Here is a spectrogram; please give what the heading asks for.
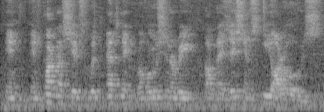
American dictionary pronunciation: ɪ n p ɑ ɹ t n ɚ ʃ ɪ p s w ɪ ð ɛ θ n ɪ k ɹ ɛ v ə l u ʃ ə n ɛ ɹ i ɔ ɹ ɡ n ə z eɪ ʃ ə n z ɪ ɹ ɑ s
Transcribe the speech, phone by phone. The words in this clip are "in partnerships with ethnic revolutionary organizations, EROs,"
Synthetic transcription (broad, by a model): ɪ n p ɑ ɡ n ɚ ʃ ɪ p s w ɪ ð ɛ θ n ɪ k ɹ ɛ v ə l u ʃ ə n ɛ ɹ i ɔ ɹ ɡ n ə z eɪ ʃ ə n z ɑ ɹ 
